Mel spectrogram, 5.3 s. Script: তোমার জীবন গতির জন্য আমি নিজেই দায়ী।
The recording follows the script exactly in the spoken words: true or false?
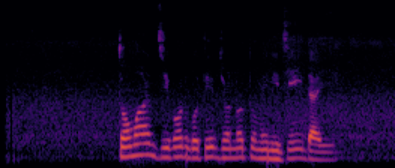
false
